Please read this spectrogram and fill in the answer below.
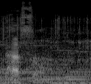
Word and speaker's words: pestle: supposed to be said yeah pestle like the t is not pronounced tell that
